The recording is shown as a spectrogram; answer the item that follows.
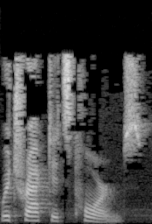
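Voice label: "retract its horns", English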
